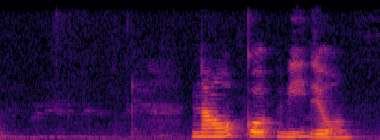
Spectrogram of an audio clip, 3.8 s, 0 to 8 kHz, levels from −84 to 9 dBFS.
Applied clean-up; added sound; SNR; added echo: none; none; none; none.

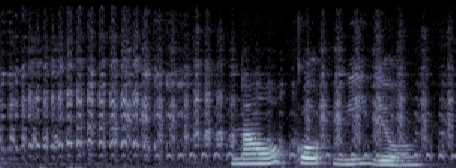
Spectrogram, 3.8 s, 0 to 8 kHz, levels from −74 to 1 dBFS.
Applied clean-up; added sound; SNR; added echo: none; Bird vocalization, bird call, bird song; 7 dB; none.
